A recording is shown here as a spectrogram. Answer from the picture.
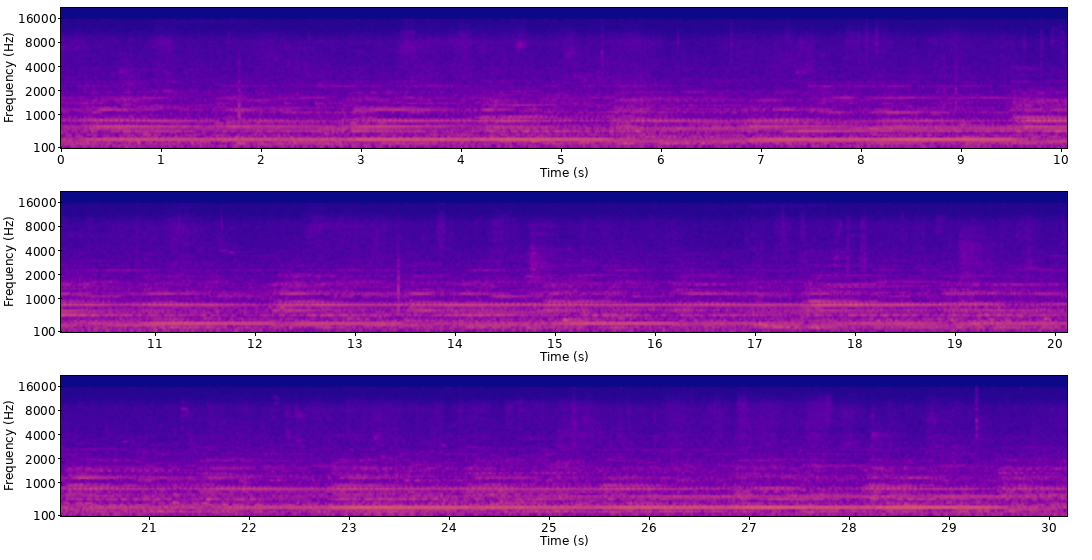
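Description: Choir singing slow Orthodox liturgical chant in long, held chords that move to new notes every few seconds, with a few faint knocks and shuffles from the crowd.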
